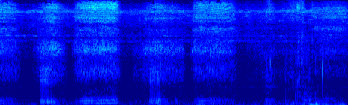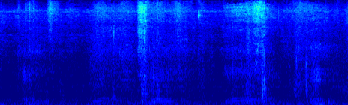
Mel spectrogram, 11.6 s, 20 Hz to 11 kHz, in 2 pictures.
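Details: 14-month-old toddler snoring during a daytime nap without a pacifier: soft, rough, rattling breath sounds about every two seconds, quieter toward the end.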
